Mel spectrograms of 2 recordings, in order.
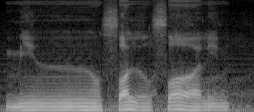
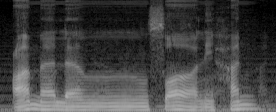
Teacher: čitat ćemo kroz nos komplet harf nun sa sukunom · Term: izgovaranja kroz nos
